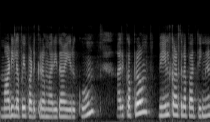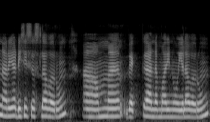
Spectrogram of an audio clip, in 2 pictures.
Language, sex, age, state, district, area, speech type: Tamil, female, 18-30, Tamil Nadu, Erode, rural, spontaneous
